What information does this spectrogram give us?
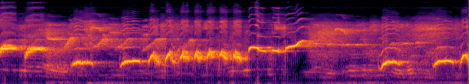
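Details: Forest white-rumped shama song played to coax silent or young shamas into song: loud rolling whistles, a rapid repeated warble, then upslurred whistles and high chattering notes.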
